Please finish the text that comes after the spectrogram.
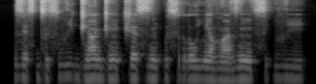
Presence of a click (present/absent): absent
